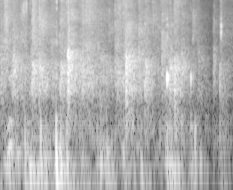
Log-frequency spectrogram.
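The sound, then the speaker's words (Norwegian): An audience gives a short round of applause, a dense patter of clapping that thins out and fades toward the end. “En liten klapp.”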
